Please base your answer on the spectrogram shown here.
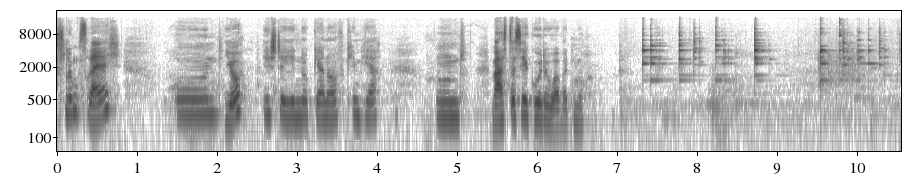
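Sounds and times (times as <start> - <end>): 
speech: 0.1 - 4.1, 4.7 - 6.7
clay leaf autumn garland clinking and jingling while carried: 7.3 - 10.5.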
